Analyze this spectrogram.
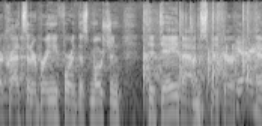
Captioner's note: some Applause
